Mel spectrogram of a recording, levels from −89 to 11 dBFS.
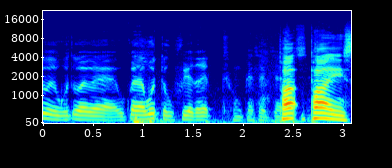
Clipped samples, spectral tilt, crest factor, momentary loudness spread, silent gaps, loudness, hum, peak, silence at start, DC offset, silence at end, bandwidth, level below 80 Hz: under 0.1%; -7 dB/octave; 20 dB; 19 LU; none; -22 LUFS; none; -4 dBFS; 0 s; under 0.1%; 0 s; 9.6 kHz; -44 dBFS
